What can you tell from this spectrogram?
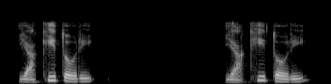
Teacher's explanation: we have ya as the low pitch syllable and ki, to and ri are high pitch ones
